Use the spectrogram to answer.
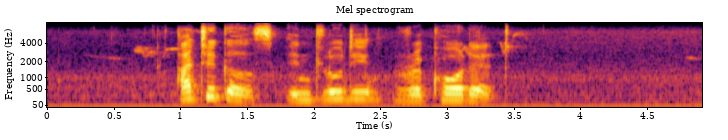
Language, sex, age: Southern Sotho, male, 21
